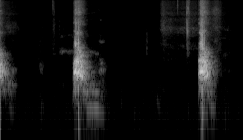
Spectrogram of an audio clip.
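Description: A dog barks twice, sharp and fairly close, with a pause of nearly two seconds between the barks and silence around them.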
